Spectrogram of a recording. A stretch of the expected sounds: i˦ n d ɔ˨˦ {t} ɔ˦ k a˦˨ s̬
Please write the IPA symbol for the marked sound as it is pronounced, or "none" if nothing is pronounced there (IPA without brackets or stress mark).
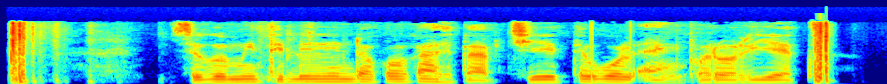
k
